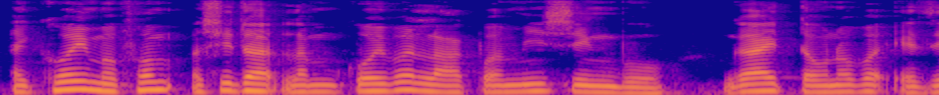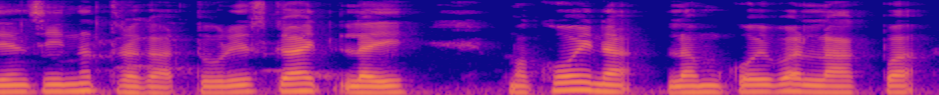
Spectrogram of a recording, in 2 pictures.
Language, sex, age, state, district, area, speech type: Manipuri, male, 45-60, Manipur, Tengnoupal, rural, spontaneous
